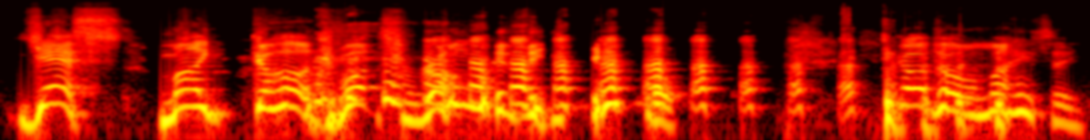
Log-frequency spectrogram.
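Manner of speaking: high, slow, laughing disbelief; amazed foreigner. Retold or imitated. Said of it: "the foreigner just kinda goes".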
